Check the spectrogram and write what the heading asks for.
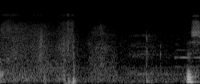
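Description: Handling noise from gloved hands fumbling with a keypad phone handset: a brief rustle of glove and sleeve, then a single soft knock about two-thirds of a second in.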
